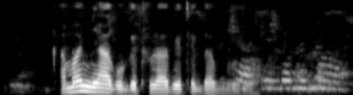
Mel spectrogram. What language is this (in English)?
Ganda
